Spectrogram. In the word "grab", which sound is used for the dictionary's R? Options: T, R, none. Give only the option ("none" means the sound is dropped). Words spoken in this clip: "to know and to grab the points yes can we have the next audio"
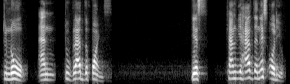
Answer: R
